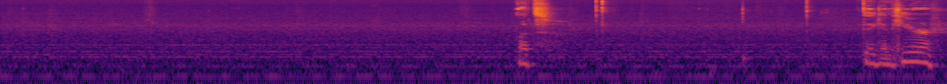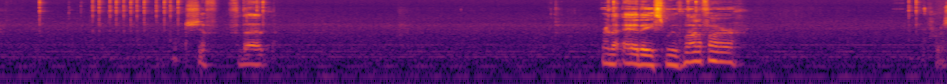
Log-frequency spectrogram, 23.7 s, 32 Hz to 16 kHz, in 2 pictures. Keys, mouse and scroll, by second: 7.5 click, 7.5 click, 10.1 click, 13.0 shift+click, 13.1 shift+click, 13.3 click, 13.3 shift+double click, 13.4 click, 13.5 shift+click, 13.6 shift+click, 13.7 shift+double click, 13.8 shift+click, 13.9 shift+click, 14.0 shift+click, 14.1 shift+double click, 15.1 click, 15.1 click, 19.4 click, 19.5 click, 20.4 click, 20.5 click, 23.2 click.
